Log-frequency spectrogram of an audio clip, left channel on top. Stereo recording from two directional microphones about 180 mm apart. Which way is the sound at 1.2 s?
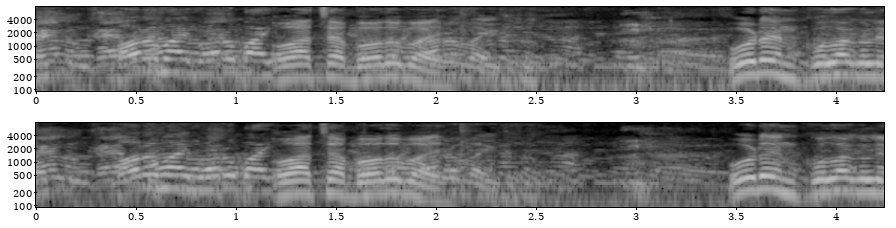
25° right (ahead or behind).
